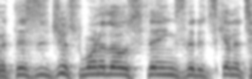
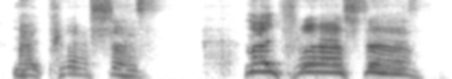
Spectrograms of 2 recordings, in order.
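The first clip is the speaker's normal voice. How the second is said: unsettling, doting, eerie, very slow and drawn out; 3 semitones higher than usual. Retelling how someone petted a rifle while speaking, imitating Gollum voice. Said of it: "He was petting one of his rifles and going".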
